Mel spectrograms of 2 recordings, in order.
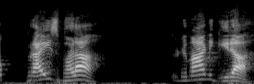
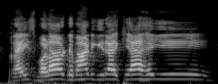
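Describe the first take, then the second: First: Slow, spaced out. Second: "price बढ़ा और demand गिरा" run together fast; rapid-fire. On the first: Teacher recaps for the class, slow and spaced out. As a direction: pause after "price बढ़ा", then "demand गिरा". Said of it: "इतना धीरे बोल रहे हो". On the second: Teacher hurries a hesitant class for an answer, rapid-fire. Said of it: "बोलो फटाफट". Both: Shown as a demonstration.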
